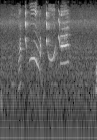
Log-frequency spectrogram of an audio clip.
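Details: Pet male violet Indian ringneck parakeet, one year old and tail-less from biting it, talking indoors: a quick run of squawky, speech-like harmonic syllables sweeping up and down, with short gaps between bursts and a final rising note.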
